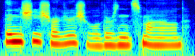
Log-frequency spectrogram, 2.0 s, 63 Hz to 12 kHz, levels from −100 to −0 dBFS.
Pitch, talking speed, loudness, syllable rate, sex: 200 Hz, 215 wpm, -18 LUFS, 5.7 syllables/s, female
